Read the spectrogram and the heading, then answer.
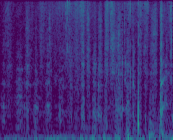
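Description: A sheep-guarding dog with a long white coat pants rapidly and noisily right up against the microphone, nearly biting it, breathy rhythmic huffs with a few sharper snuffles and thumps near the end, no talking.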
